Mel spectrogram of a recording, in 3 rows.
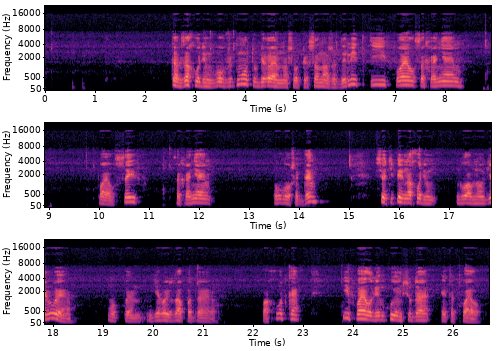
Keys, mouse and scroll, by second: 0.2 click, 0.7 i, 3.2 click, 4.6 click, 6.0 Delete, 8.1-8.9 middle drag, 9.9-14.5 drag, 16.4-21.8 drag.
